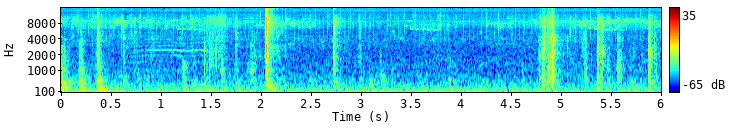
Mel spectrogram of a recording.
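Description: Scattered light clicks and knocks of a boot-lid luggage rack's metal clamps being handled and fitted to a car's boot lid, the sharpest knock about two seconds in and another near five seconds.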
